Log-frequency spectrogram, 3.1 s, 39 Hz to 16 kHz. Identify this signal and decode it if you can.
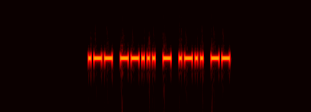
Morse code, heard as a keyed tone, about 46 wpm, 700 Hz. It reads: W7TLM
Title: USA Call Signs - 5 Characters - 2x Character Spacing - 45wpm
